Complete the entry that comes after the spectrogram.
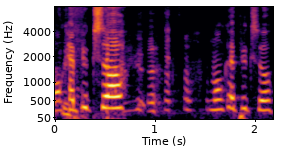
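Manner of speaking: very loud, high, booming dad voice. Joking with friends, repeating a short line: imitating own father's voice. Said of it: "t'as pris la voix de, la voix de ton père".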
